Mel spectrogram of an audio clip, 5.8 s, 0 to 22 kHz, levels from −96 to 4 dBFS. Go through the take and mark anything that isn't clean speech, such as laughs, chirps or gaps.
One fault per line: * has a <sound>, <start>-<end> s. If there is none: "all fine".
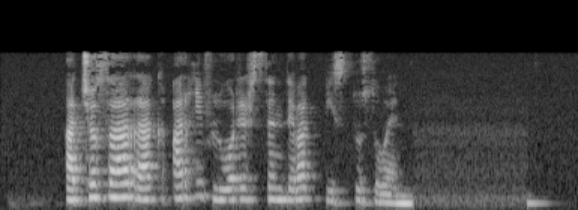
all fine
